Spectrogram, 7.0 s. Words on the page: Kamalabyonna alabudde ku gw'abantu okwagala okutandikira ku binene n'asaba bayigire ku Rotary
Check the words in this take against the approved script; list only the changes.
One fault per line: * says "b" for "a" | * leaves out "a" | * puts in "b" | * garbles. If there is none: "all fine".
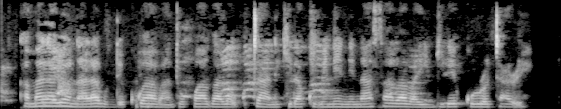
all fine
